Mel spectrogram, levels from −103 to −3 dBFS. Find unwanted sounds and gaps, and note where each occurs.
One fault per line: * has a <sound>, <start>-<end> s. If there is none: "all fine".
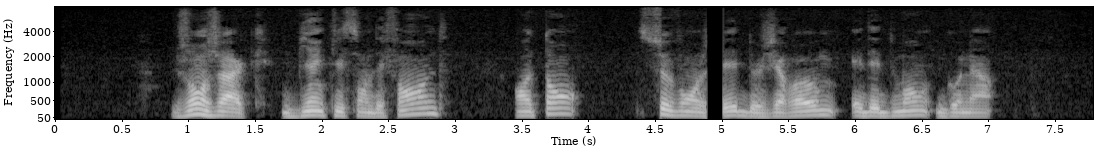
* has a dropout, 4.9-5.0 s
